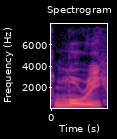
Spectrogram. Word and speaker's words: Moray: just how close we are to that um Moray fth and again someone can explain to me as to why it's pronounced muray when it's clearly spelled Mori but anyway um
